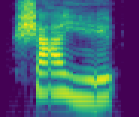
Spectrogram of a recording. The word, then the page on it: 鲨鱼: shā yú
